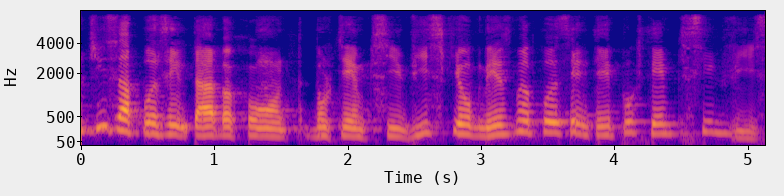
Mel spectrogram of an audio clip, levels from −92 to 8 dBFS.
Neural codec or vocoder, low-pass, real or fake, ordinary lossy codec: codec, 16 kHz in and 24 kHz out, 1.1 kbps, FireRedTTS-2 codec; 7.2 kHz; fake; none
